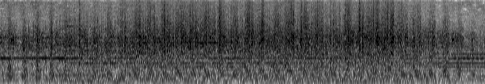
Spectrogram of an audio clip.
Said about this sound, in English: In spite of heavy ground fire, Army aviators get in with their dust-off helicopters, and the wounded are whisked away to safety.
